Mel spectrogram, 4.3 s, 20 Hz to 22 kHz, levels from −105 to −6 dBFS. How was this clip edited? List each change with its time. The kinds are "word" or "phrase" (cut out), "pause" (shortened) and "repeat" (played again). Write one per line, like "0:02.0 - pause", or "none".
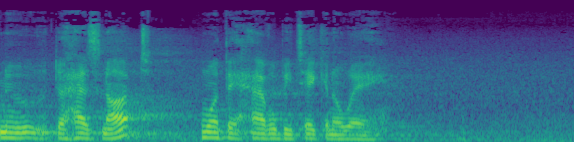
0:01.5 - word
